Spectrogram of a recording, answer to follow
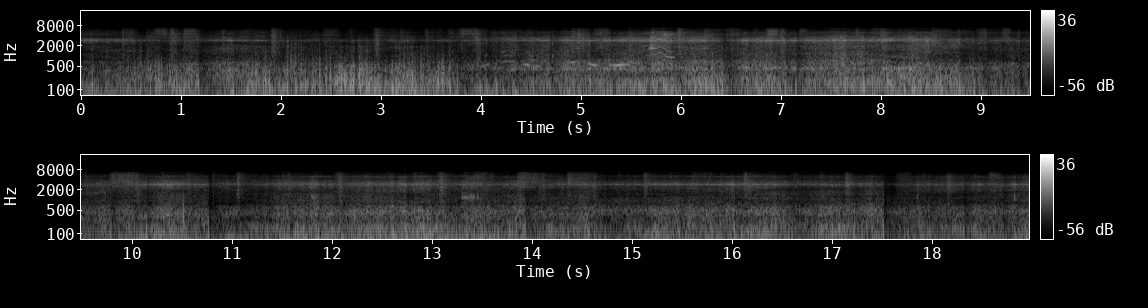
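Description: Small propeller-driven jump plane, heard from inside the cabin: its engine runs with a steady loud drone, mixed with rushing air through the open side door.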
